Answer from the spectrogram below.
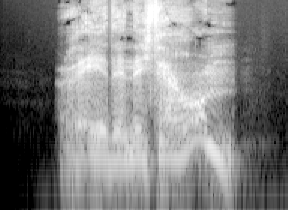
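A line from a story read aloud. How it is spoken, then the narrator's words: Roared. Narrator (German): brüllte Nesselbrand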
